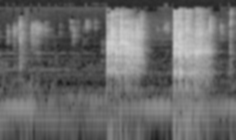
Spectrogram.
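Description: Dice are rolled during a tabletop role-playing game. Two sharp bursts of clattering tumbling clicks each settle within about half a second, over a faint low hum.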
